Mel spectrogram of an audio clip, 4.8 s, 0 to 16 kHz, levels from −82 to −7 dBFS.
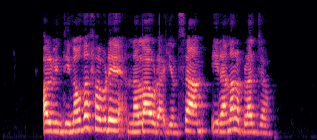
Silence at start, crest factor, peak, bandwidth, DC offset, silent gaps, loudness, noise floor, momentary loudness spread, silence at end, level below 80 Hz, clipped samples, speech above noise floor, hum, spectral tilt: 0.65 s; 16 dB; -2 dBFS; 11.5 kHz; under 0.1%; none; -16 LUFS; -72 dBFS; 8 LU; 0.7 s; -66 dBFS; under 0.1%; 56 dB; none; -4.5 dB/octave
